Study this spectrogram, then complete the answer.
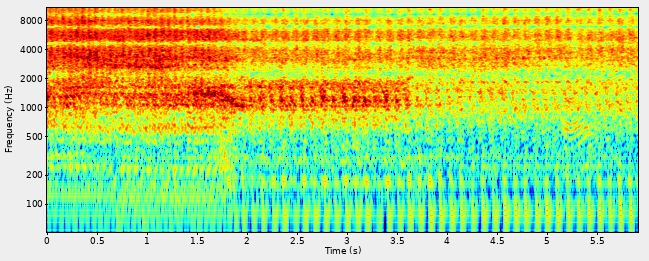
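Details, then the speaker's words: Honda SuperHawk 996 (VTR1000) V-twin, recently revived: settles from higher revs to lumpy steady idle; owner reports a single clunk about every 30 seconds without lurch or rpm change, not clear here. "it's like every 30 seconds it's just like one clunk and i don't the bike doesn't lurch the rpms don't change um nothing"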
